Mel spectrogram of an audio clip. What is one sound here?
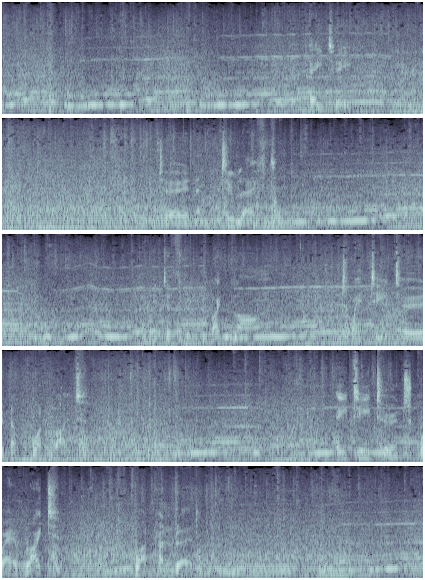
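A rally car engine revs hard, rising and falling with each gear change.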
